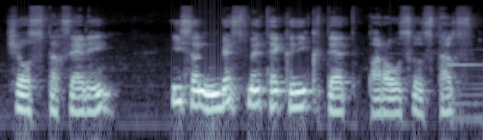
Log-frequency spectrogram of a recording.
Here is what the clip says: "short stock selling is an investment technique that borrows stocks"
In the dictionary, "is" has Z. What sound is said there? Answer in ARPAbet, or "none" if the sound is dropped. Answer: S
